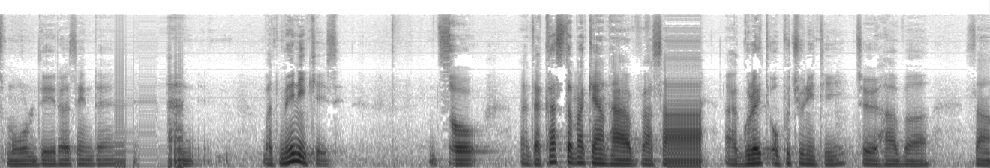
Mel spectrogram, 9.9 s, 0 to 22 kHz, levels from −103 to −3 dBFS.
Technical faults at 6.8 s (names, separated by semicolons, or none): Bluetooth stutter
